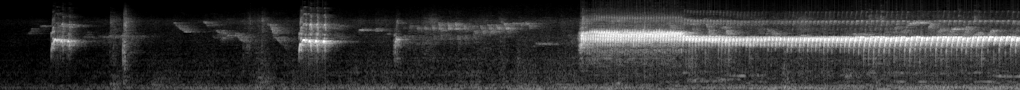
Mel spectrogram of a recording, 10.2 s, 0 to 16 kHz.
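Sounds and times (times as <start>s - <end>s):
Red Belgian canary singing: 0.0s - 10.1s.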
